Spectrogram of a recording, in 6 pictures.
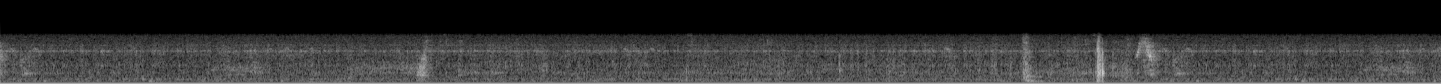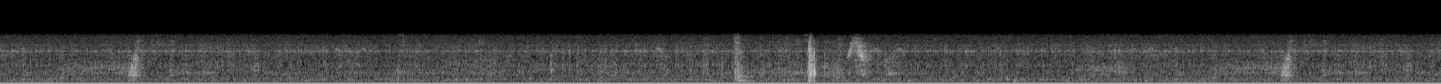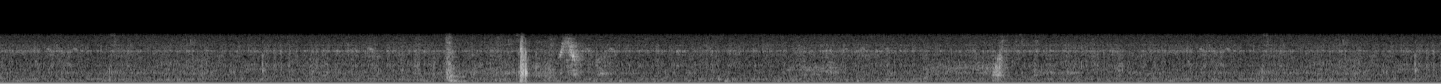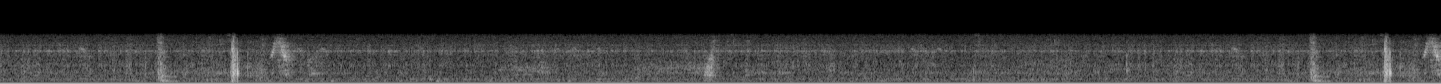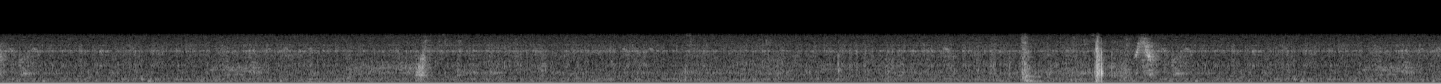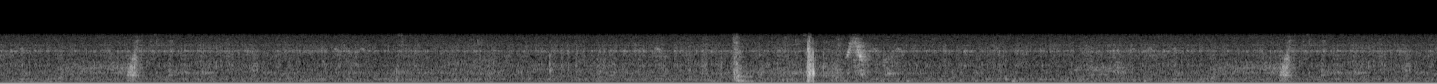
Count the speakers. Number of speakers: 0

